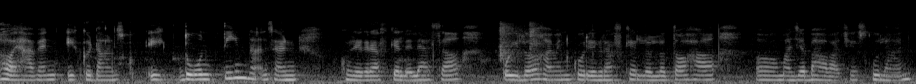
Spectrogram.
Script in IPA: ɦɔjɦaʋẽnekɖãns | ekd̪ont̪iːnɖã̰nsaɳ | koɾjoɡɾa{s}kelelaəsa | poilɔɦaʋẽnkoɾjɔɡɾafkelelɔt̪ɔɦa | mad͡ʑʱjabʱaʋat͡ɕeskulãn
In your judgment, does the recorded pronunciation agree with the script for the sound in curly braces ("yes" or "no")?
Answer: no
